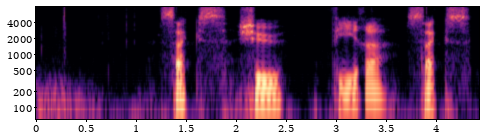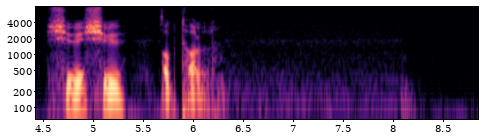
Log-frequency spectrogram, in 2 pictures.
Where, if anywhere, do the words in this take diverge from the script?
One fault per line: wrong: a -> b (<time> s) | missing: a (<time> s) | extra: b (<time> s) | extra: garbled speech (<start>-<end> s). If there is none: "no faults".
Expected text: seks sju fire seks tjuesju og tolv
no faults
